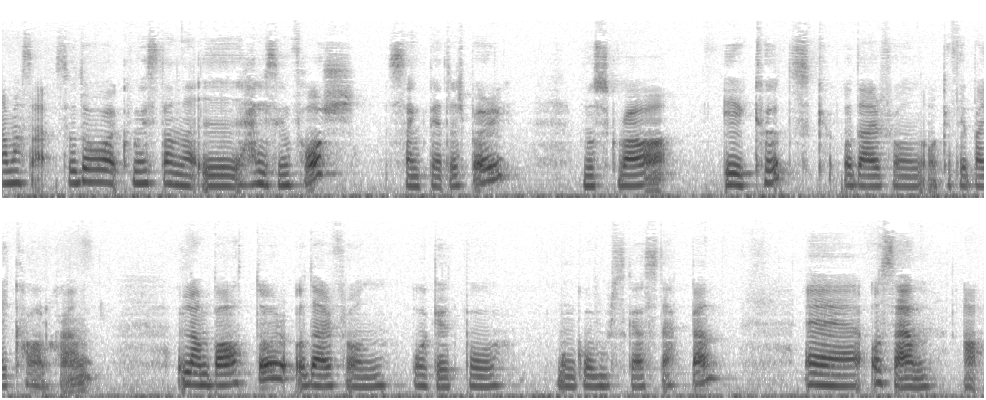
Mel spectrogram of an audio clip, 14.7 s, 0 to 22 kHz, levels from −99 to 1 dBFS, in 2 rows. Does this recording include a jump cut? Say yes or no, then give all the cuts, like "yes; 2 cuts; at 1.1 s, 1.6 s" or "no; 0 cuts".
no; 0 cuts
